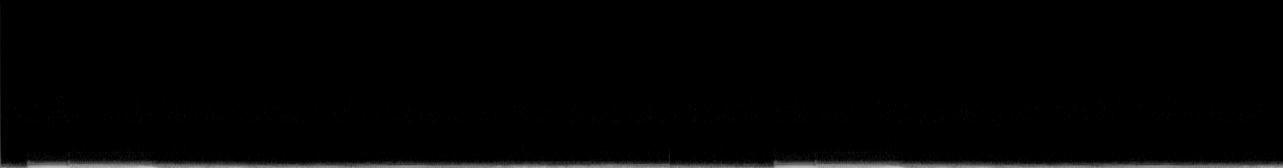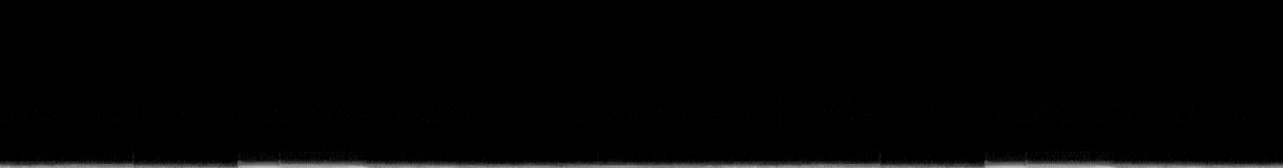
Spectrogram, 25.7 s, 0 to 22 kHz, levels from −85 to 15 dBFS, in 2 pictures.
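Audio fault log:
Nothing to log here: these sounds come through without any fault turning up along the way.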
